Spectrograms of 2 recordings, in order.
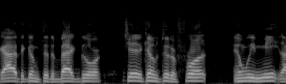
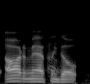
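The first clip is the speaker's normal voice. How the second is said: ordinary talk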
